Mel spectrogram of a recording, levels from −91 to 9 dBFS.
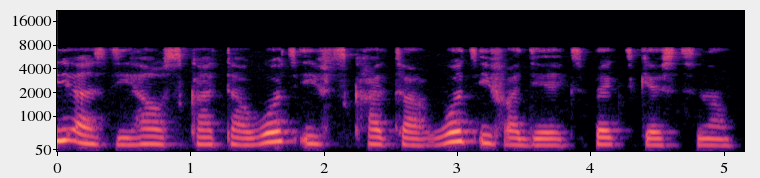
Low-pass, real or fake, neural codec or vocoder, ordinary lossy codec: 7.2 kHz; real; none; none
